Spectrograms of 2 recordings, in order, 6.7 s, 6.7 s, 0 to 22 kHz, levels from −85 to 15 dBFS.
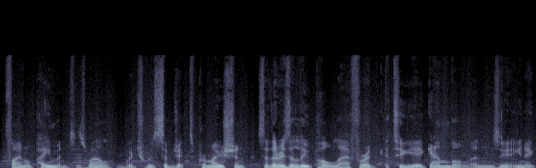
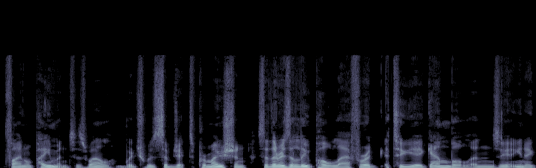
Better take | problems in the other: second | crowd noise; faint; throughout; 25 dB below the speech

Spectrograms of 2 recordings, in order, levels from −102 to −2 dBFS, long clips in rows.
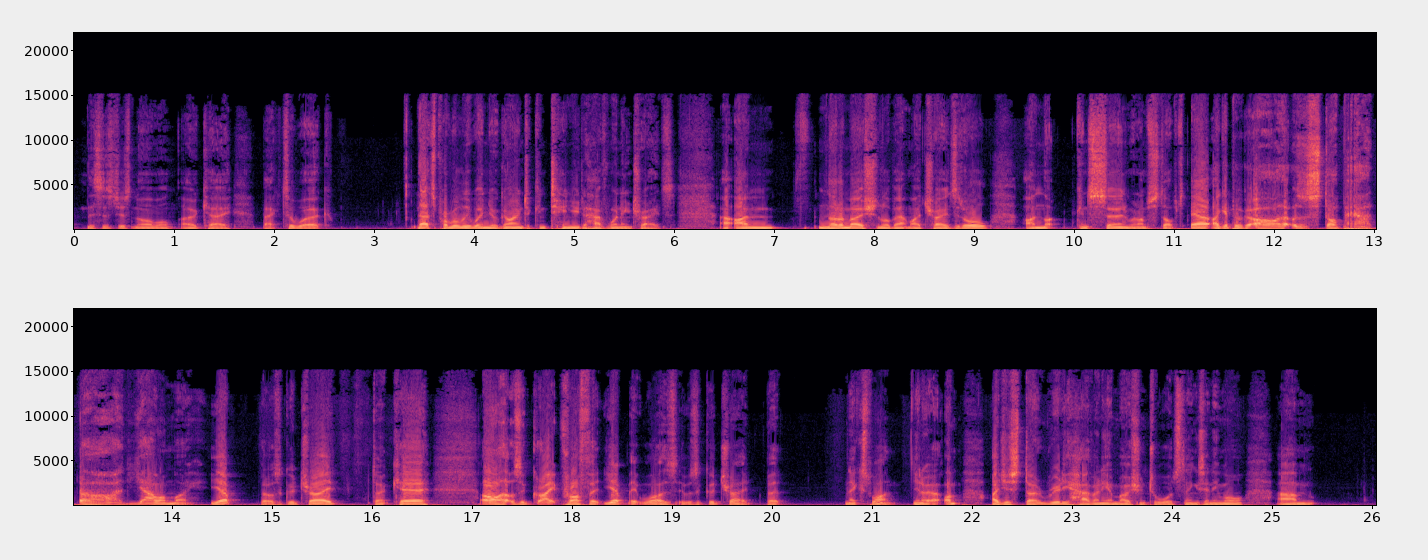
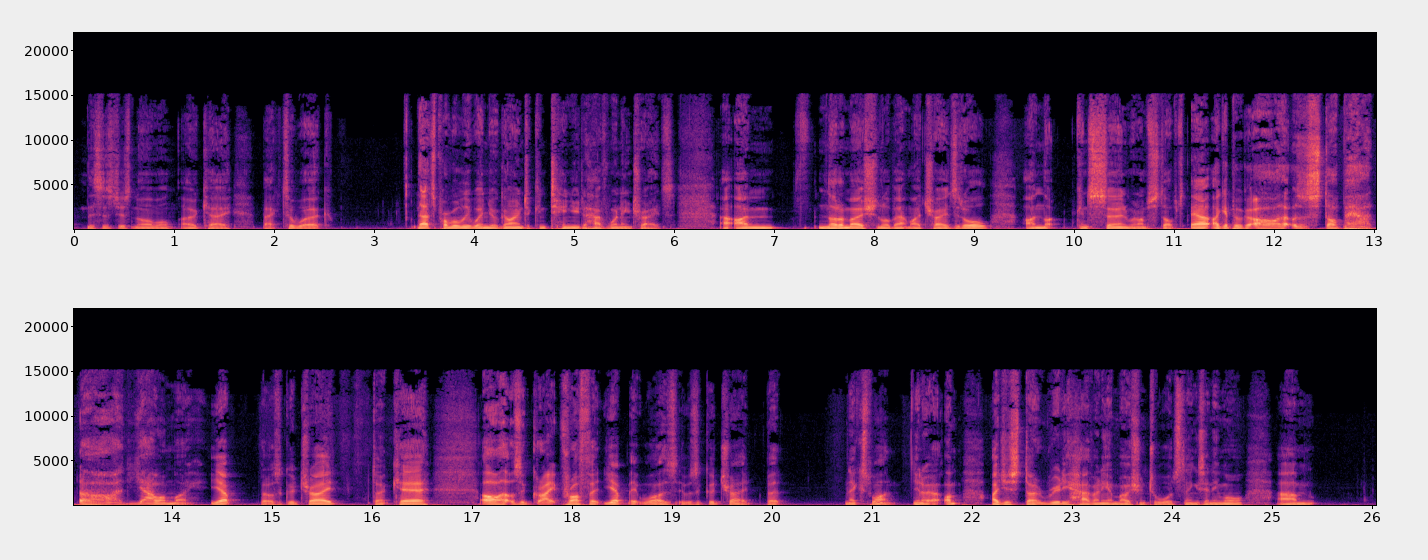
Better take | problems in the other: second | distortion; slight; 3% of the sound clipped

